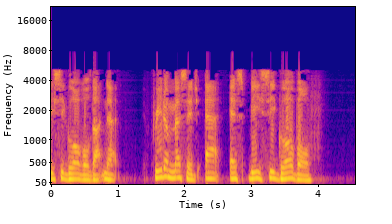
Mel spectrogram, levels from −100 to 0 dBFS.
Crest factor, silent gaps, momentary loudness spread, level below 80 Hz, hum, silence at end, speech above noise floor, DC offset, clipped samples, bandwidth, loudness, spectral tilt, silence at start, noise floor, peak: 12 dB; none; 4 LU; -38 dBFS; none; 0.65 s; 42 dB; under 0.1%; 0.2%; 5.4 kHz; -13 LUFS; -9 dB/octave; 0 s; -54 dBFS; 0 dBFS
